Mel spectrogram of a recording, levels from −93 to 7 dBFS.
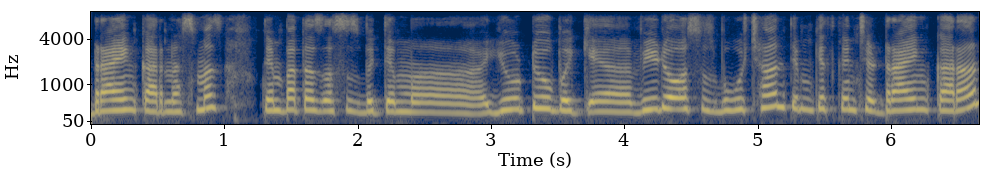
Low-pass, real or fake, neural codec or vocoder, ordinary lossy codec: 7.2 kHz; real; none; Opus, 32 kbps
